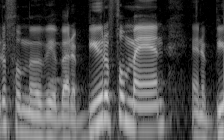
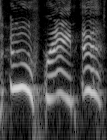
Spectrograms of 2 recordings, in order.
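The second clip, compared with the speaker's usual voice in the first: very high, loud squeal; imitated film heroine; 5 dB louder, much slower than usual. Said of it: "And she goes".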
